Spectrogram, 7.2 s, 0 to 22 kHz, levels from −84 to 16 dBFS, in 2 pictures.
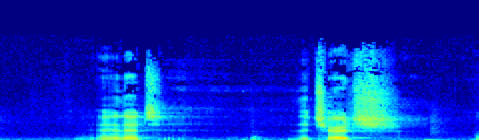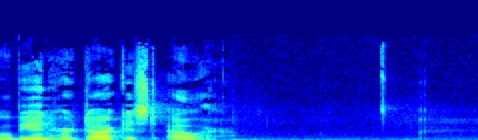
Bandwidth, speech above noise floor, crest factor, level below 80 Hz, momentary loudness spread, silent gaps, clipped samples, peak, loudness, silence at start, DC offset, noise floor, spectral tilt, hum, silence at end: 16.5 kHz; 29 dB; 24 dB; -54 dBFS; 23 LU; none; under 0.1%; -6 dBFS; -26 LUFS; 0 s; under 0.1%; -56 dBFS; -2.5 dB/octave; none; 0.7 s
